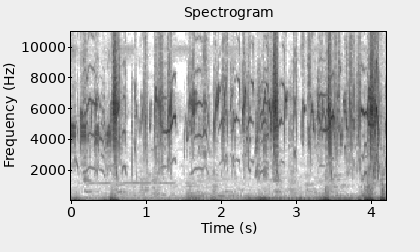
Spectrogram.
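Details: Rival-calling male olive-backed sunbird in its natural habitat gives piercing high chirps and short bent whistles, some sweeping downward, spaced irregularly over a low rumble.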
